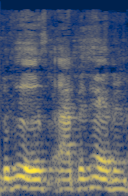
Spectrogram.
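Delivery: ordinary delivery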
